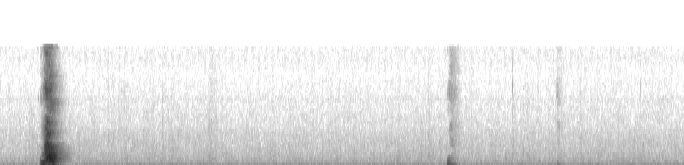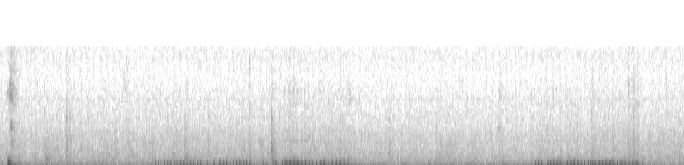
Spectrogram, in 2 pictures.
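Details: Indoor pet dog threatening a curtain during spring break: one sharp loud bark, then a few faint huffs, followed by two low rumbling growls of about two seconds and one second.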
